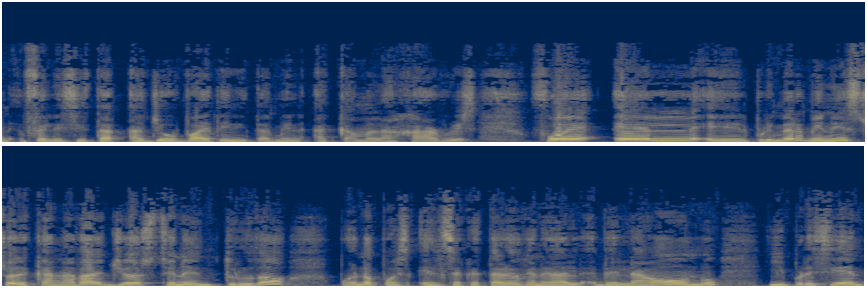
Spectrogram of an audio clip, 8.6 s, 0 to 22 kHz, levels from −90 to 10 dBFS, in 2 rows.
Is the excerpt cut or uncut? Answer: uncut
